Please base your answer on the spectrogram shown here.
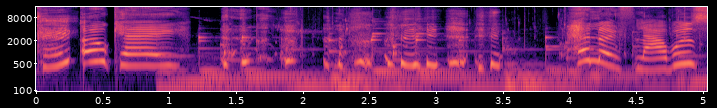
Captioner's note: giggling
